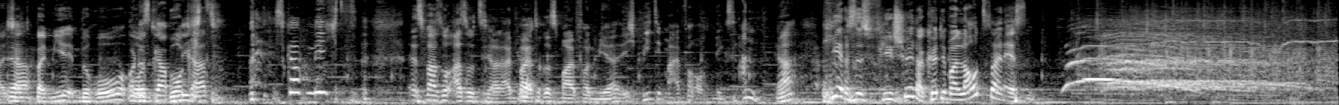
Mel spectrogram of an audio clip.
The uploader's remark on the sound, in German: Liveshow Zeche Carl/Essen. An einem unvergesslichen Sommerabend. Das Publikum wurde mit einer Saalwette herausgefordert, obwohl es eine Open-Air-Veranstaltung war.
